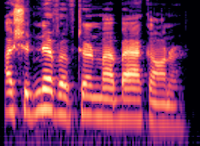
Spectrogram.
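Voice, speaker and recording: A man's voice: fairly high pitch, fairly quick, voice pushed up, close to an everyday voice. Man voicing an agitated, grumbling shop owner. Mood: rueful, annoyed. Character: portly, grumbling male pawn shop owner, robbed and rueful. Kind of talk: acted dialogue in a story reading.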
